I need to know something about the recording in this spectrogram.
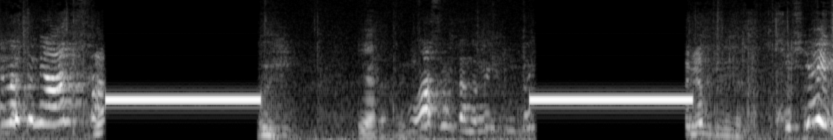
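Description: Two censor bleeps, each a steady high beep about one and a half seconds long, the first about a second in and the second past the middle, blanking out the speech they cover; people speak between them.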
